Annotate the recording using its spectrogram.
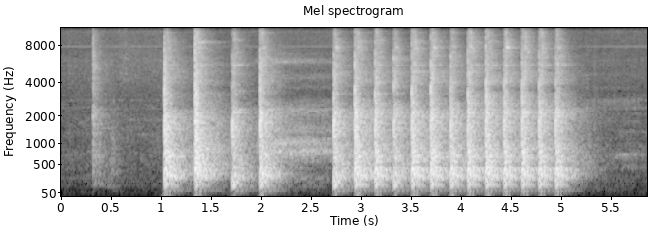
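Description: A mallet taps sharply on a metal stamping tool, in quick repeated blows.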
